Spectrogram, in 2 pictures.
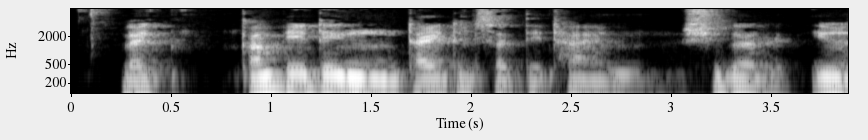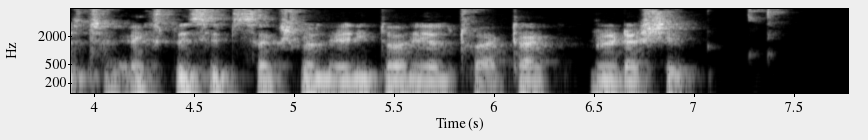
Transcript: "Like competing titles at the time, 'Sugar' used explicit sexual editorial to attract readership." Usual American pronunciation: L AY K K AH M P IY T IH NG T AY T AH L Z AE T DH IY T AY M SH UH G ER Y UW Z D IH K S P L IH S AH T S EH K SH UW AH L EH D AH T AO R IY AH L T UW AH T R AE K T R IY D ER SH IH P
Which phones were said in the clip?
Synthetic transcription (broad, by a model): L AY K K AH M P IY T IH NG T AY T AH L S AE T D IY T AY M SH UH G ER Y UW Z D IH K S P L IH S AH T S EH K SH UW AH L EH D AH T AO R IY AH L T UW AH T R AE K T R IY D ER SH IH P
